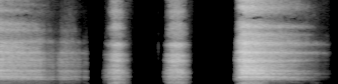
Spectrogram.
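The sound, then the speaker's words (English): Slow, deliberate breathing during guided breathwork for anxiety: a few short, airy breaths separated by pauses, then a longer drawn-out exhale that fades away, with no talking. “holding you as you continue with this breath pattern”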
